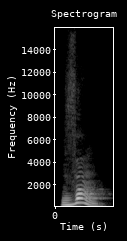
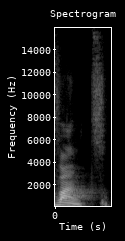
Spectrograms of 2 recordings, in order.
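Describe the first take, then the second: First: The final T is not pronounced. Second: The final T is pronounced. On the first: The speaker calls it right. "The T in vingt is silent" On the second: The speaker calls it wrong. "not vingt. Mm-mm"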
